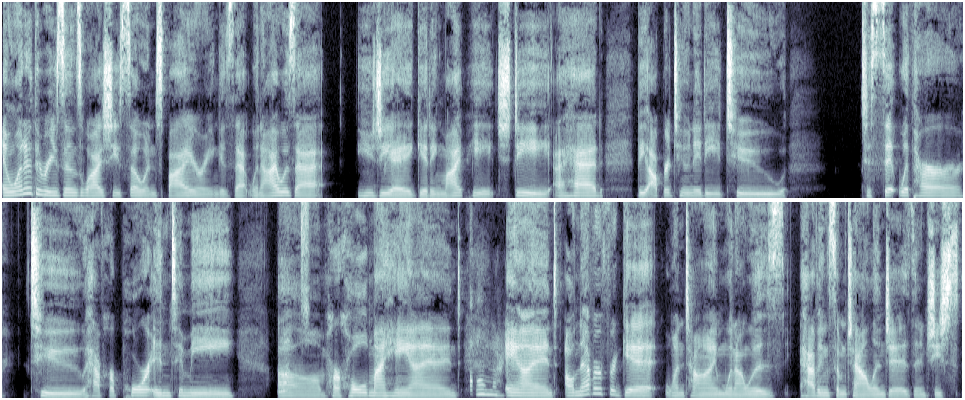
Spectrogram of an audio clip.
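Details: Adult woman speaking; normal speech.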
